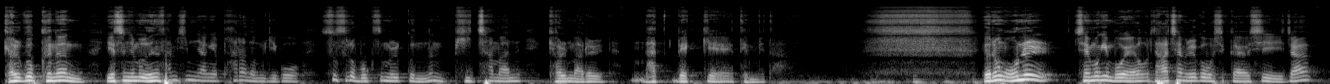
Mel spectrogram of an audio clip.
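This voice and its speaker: A man's voice: a little high, normal speed, dark tone. A male pastor preaching a sermon, asking the congregation rhetorical questions and acting out quoted dialogue. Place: church service.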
